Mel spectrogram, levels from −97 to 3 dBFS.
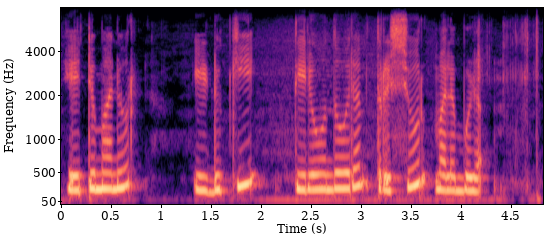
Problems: none marked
